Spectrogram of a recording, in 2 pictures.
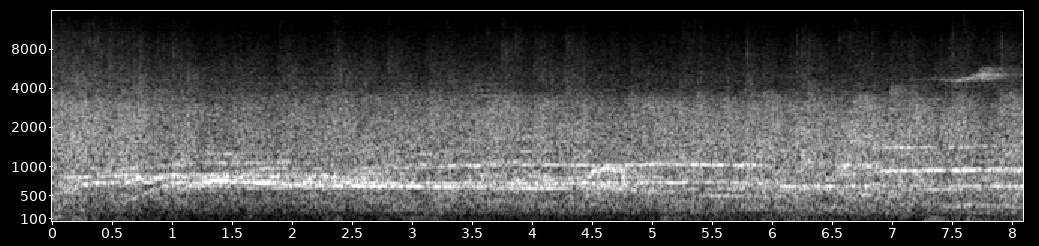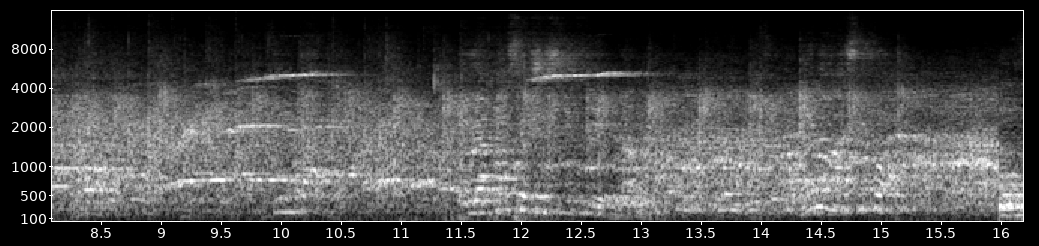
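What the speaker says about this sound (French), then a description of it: "On acclame." An audience applauds without pause, a dense, even wash of clapping from a crowd that holds at a steady, fairly loud level throughout.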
